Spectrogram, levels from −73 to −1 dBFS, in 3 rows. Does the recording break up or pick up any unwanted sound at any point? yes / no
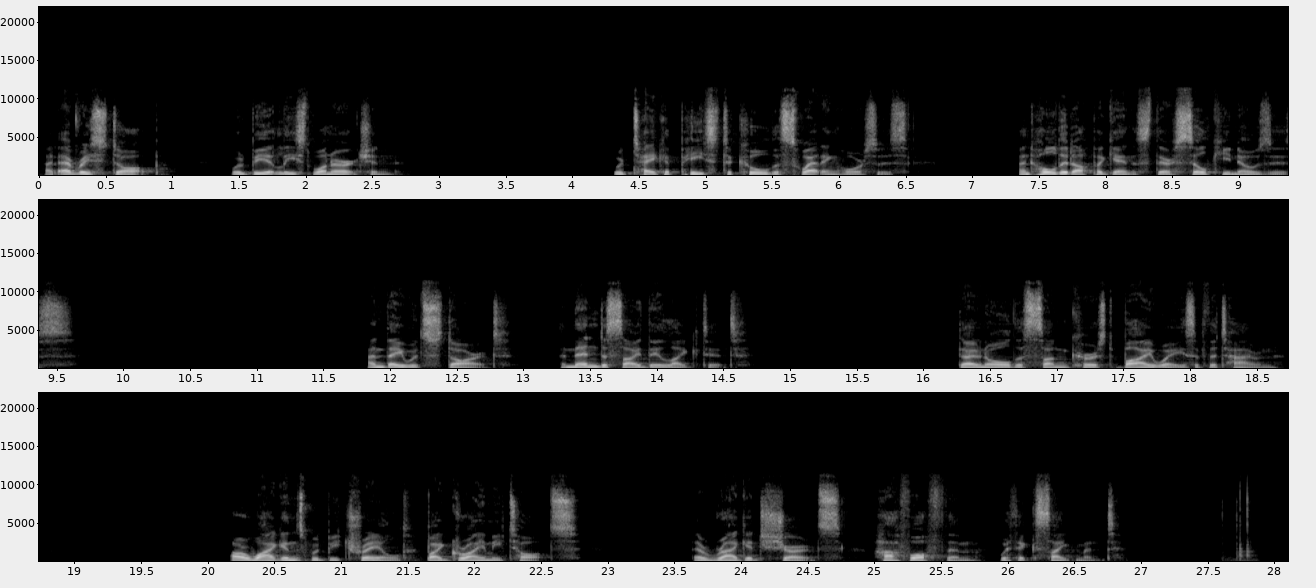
yes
